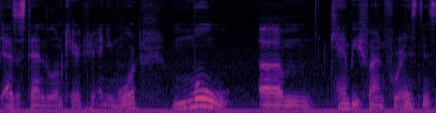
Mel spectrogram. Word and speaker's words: 木: And the bottom element is pronounced mu.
